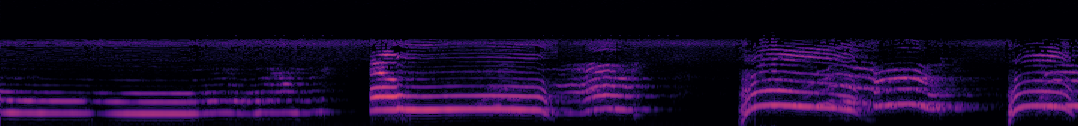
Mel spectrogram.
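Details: Twelve-year-old Siberian Husky howling indoors when told to speak: a long steady howl, then several shorter arching howls that rise and drop, separated by brief gaps.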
